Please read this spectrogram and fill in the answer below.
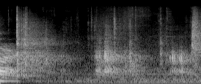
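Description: A Little Giant stepladder knocking and rattling a few times as it is handled and set in place.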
